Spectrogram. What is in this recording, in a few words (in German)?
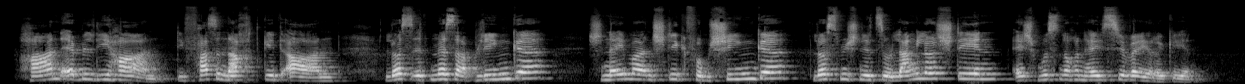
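kinderreim hahn aebbelche hahn, O-Ton Hunsrück; Unzenberg; Kinderreim: Hahn Äbbelche Hahn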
